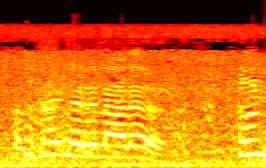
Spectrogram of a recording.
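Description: A person talking over the babble of a crowd.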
